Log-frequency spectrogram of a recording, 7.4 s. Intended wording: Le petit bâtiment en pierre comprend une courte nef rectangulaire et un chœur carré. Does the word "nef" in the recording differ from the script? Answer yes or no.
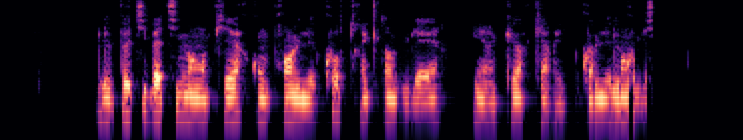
yes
